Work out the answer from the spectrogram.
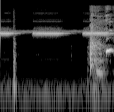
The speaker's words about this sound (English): I'm going to continue with this while this alarm's going off in the background.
